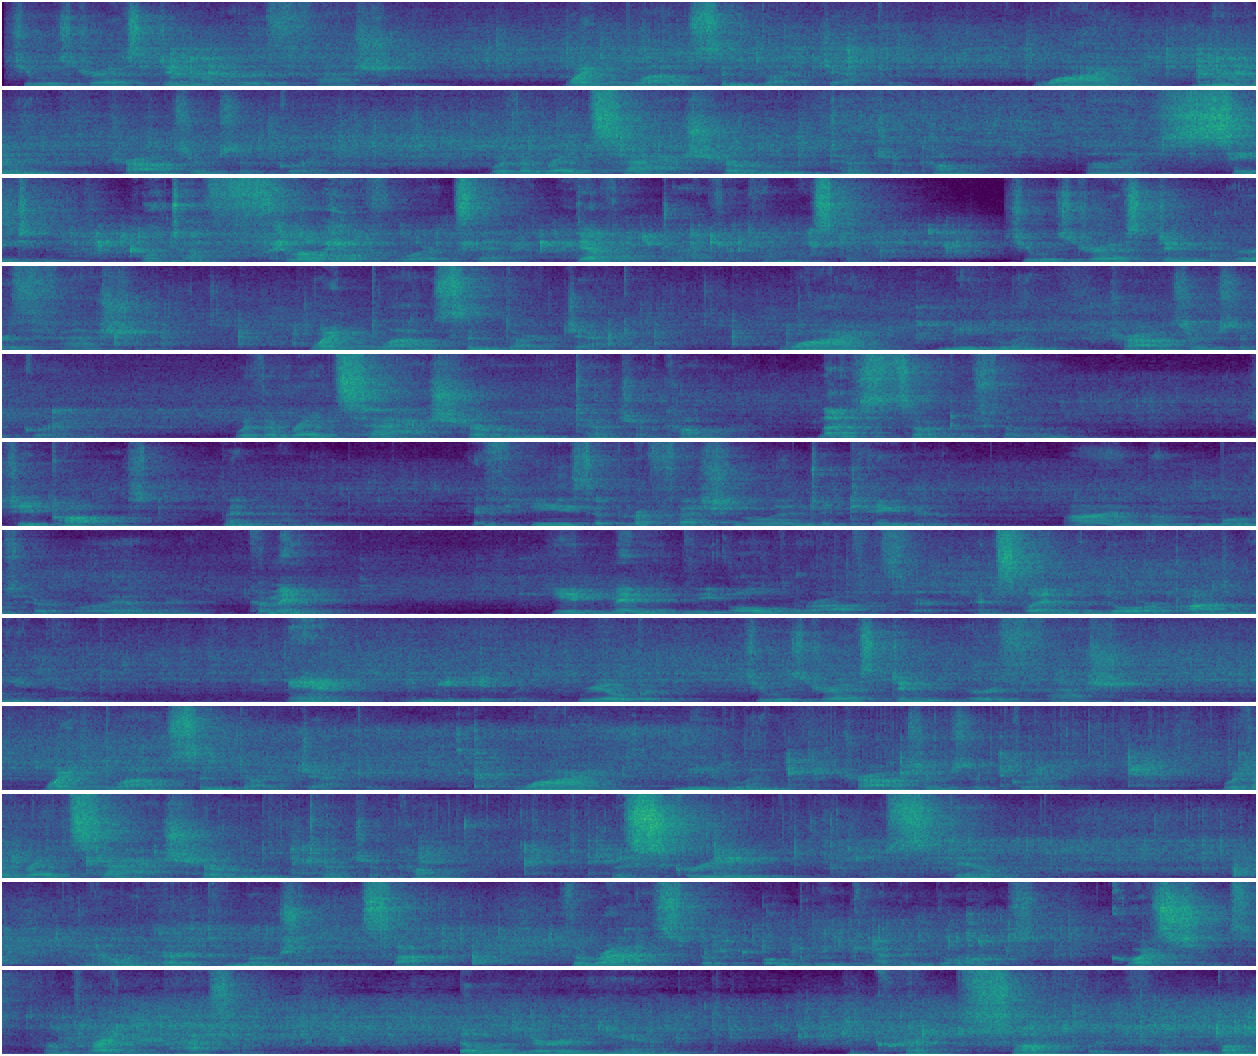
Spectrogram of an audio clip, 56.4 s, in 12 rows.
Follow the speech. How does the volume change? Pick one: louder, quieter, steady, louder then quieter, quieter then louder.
steady.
